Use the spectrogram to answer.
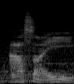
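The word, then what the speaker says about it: açaí: Akai. I think it's pronounced be like strawberry. Some people say asai.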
